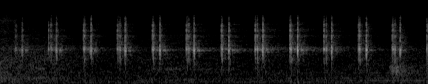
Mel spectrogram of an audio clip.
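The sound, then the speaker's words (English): Five metronomes tick out of phase: many sharp, bright clicks arrive in a steady stream, some doubled or smeared together, all quiet and even in level. “So over here you can see five metronomes. And think of these five metronomes as five brains. And similar to the listeners, before the story starts, these metronomes are going to click, but they're going to click out of phase.”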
